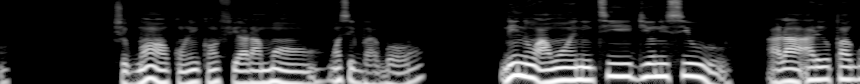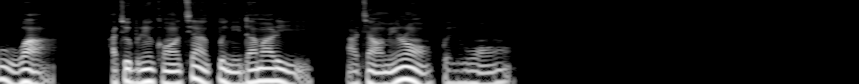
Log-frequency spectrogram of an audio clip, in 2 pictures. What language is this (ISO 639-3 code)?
yor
